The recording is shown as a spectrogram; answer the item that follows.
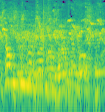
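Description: Cucak hijau (green leafbird) singing in its cage: a fast, varied run of whistled, rising and falling notes, mixed with other birds and voices around it.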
